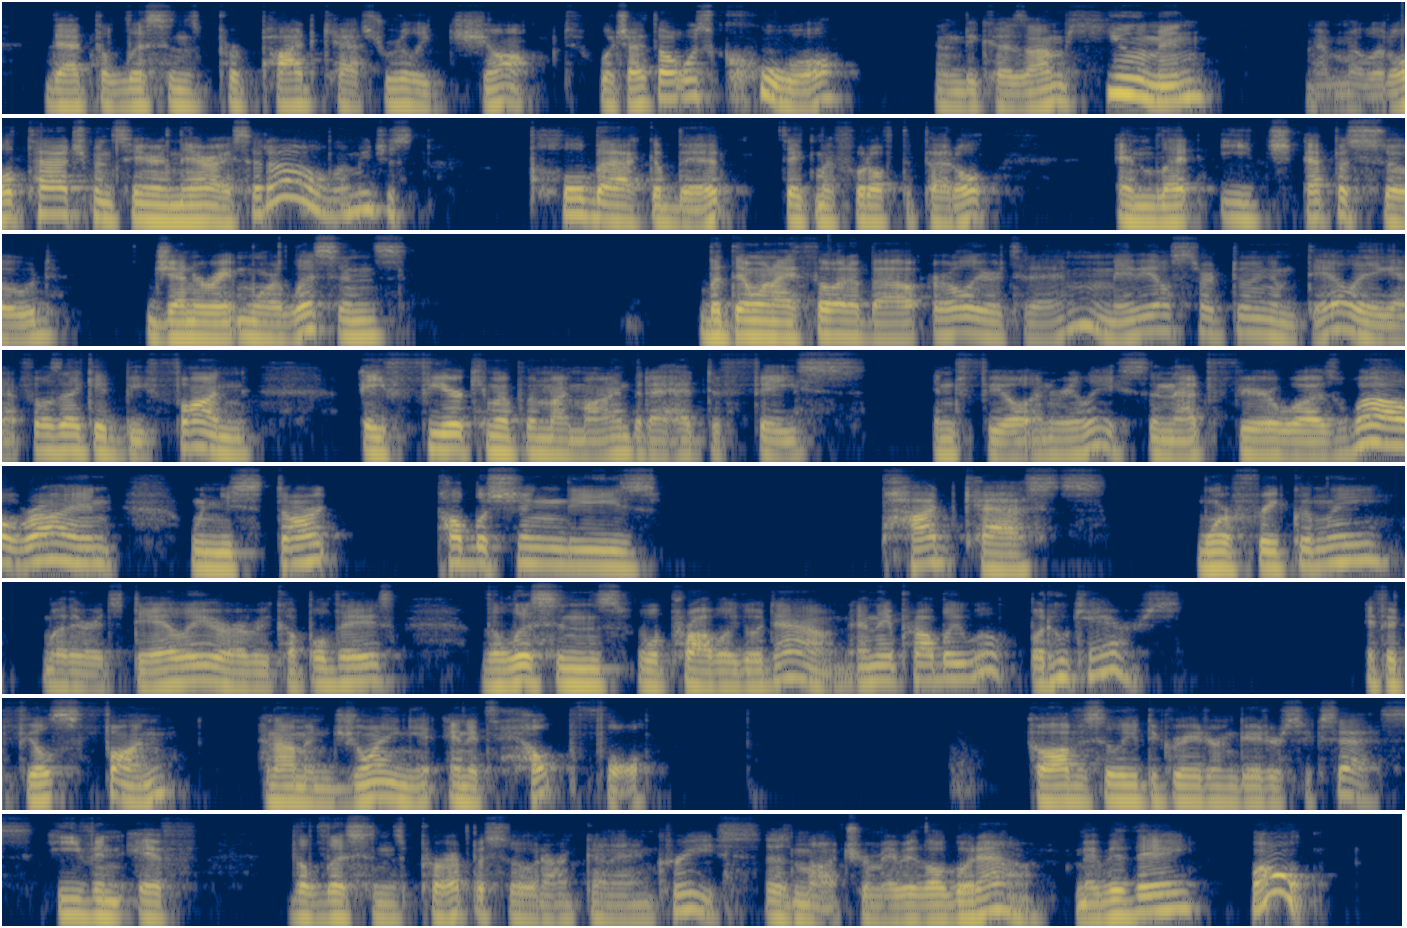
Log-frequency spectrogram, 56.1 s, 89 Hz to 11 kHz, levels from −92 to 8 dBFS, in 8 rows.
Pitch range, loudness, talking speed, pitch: 125-160 Hz, -22 LUFS, 170 wpm, 135 Hz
